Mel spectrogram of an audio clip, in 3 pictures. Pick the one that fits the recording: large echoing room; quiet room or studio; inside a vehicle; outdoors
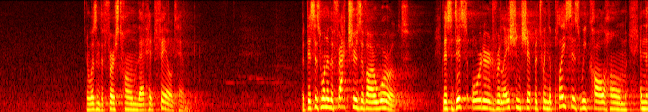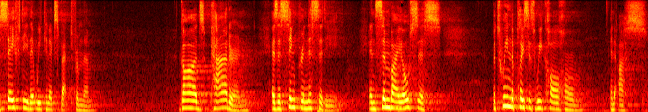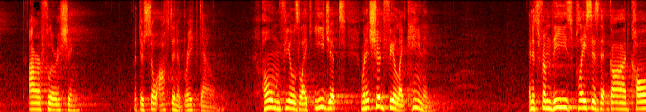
large echoing room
